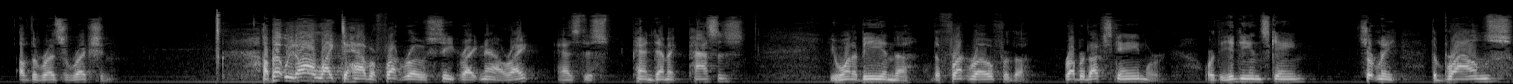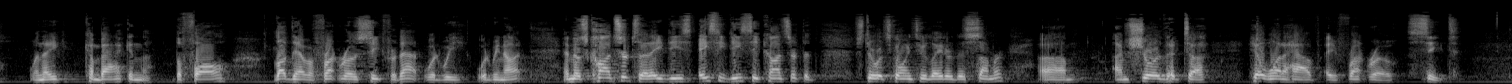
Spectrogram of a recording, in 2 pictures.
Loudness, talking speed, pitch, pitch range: -24 LUFS, 180 wpm, 125 Hz, 120-135 Hz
